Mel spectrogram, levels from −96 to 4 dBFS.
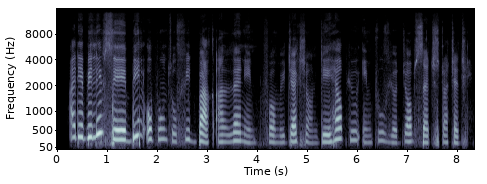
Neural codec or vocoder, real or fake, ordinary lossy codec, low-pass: none; real; AAC, 96 kbps; 14.4 kHz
